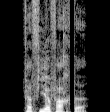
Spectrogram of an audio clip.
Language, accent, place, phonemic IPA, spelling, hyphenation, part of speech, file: German, Germany, Berlin, /fɛɐ̯ˈfiːɐ̯ˌfaxtə/, vervierfachte, ver‧vier‧fach‧te, verb, De-vervierfachte.ogg
- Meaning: inflection of vervierfachen: 1. first/third-person singular preterite 2. first/third-person singular subjunctive II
